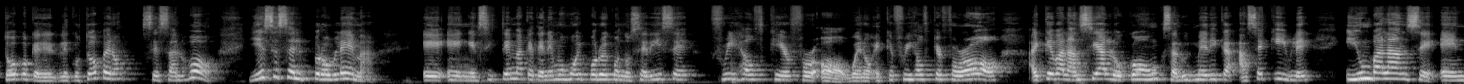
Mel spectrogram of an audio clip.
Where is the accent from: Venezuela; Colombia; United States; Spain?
United States; Miami, Florida; Yo soy hija de este distrito. Yo nací y fui criada en este distrito. Nací en Alapata, he vivido aquí en South Miami, disfruto Coral Gables, la pequeña Habana, todo lo que incumbe este distrito.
